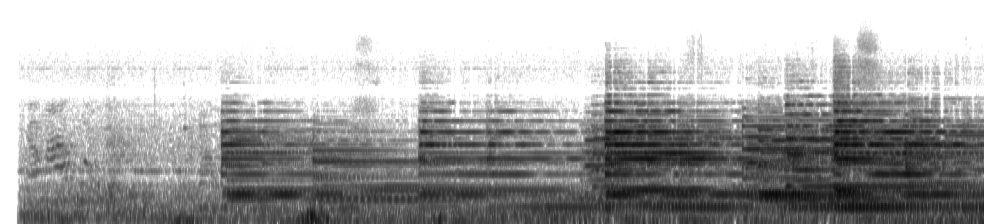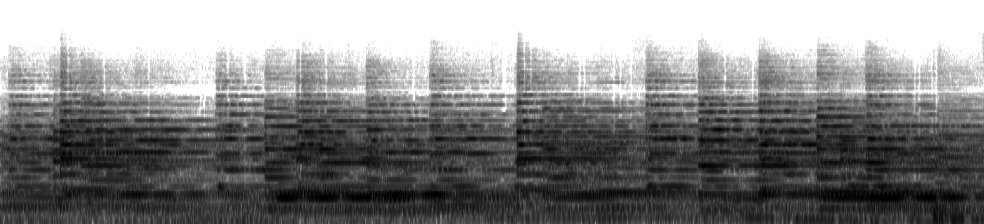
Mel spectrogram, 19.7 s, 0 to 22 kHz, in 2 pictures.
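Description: A six-bell peal of 1928 Fratelli Ottolina bronze church bells in D-flat rung a distesa, the bells swung full and striking in turn. They join in one after another from about two seconds in, growing louder into a dense, continuous peal: the second call to the festive evening Mass.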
